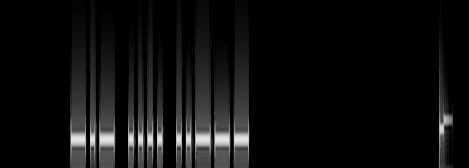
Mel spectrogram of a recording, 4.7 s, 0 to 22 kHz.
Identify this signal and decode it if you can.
Morse code, heard as a keyed tone, about 25 wpm, 700 Hz. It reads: KH2
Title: USA Call Sign Prefixes - Repeated 2x - 25wpm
